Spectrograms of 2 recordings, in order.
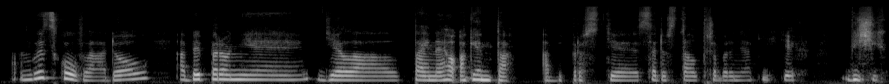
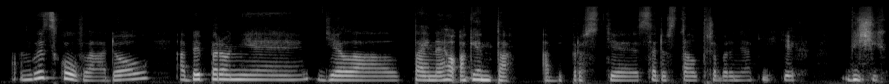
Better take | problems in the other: neither | garbled, watery; slightly; nothing above 15.5 kHz; the same in both

